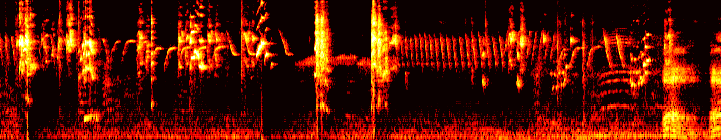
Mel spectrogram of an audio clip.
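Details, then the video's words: Red lory (nuri merah) with harsh broadband screeching bursts scattered among varied whistles, quick chirps and trills, plus a long buzzy rattling note midway and a rough squawking run near the end; faint speech beneath. "NURI MERAH - Red Lory kicau"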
